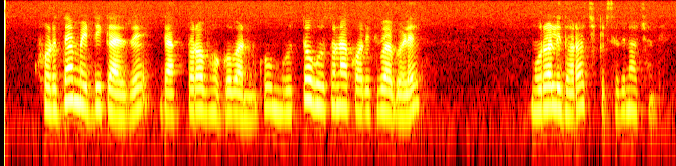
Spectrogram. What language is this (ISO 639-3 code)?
ori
